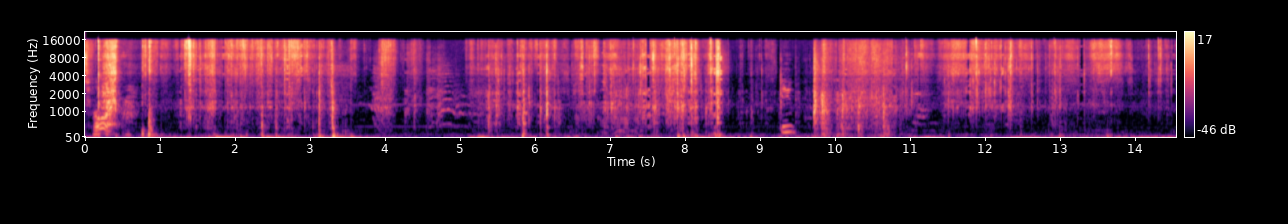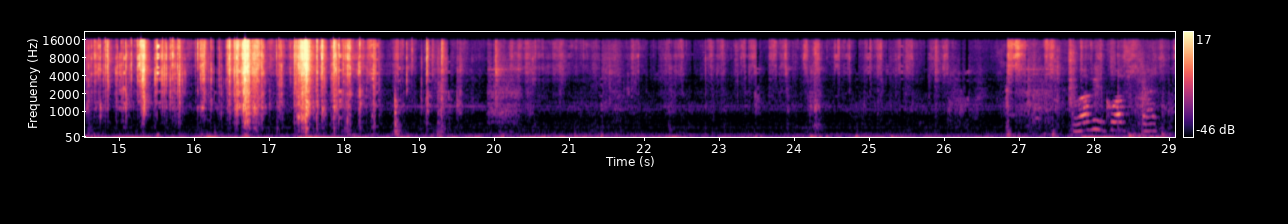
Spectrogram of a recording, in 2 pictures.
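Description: Foil trading-card packs being torn open and crinkled by hand, in irregular bursts, with the cardboard box and cards rustling between them.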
